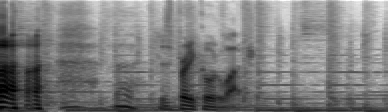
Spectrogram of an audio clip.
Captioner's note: laughter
